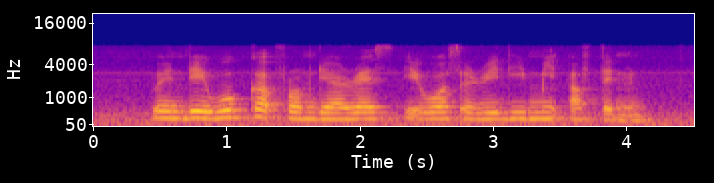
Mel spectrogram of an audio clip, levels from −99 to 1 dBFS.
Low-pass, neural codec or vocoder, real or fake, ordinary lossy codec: none; none; real; none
